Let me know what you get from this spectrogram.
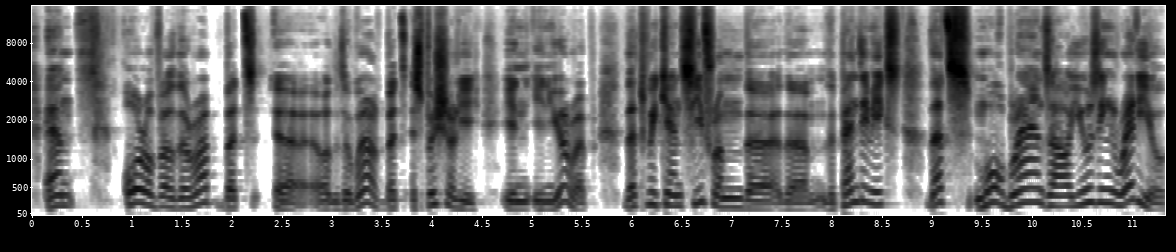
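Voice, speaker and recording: Speaking at a fairly slow pace with a French accent, a man uses a high pitch and very wide pitch swings. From France. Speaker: radio industry consultant. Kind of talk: keynote speech. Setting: conference stage with audience. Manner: halting, many fillers.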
